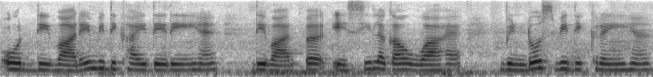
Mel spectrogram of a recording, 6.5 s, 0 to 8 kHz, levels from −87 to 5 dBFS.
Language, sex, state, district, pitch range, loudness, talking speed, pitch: Hindi, male, Punjab, Pathankot, 185-205 Hz, -16 LUFS, 165 wpm, 195 Hz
